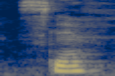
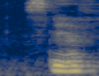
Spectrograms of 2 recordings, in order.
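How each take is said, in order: Both takes have the same delivery.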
